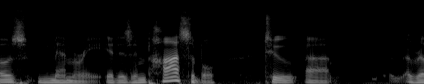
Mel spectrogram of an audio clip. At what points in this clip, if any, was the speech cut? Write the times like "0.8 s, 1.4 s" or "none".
3.0 s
